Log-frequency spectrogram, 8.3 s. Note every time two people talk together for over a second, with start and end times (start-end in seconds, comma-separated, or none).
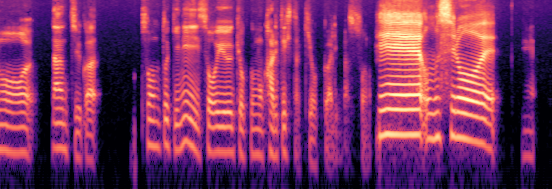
none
